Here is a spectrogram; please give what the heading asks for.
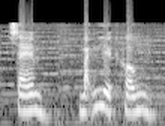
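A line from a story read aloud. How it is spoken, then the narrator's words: Frightened crowd exclaiming. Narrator (Vietnamese): Mọi người sợ hãi than không ngớt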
